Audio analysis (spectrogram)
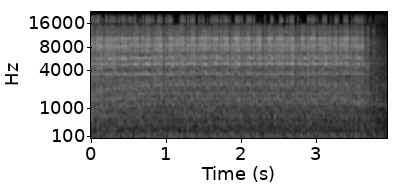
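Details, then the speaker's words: Cub Cadet RZT SX EFI zero-turn mower with a new key switch fitted: a couple of clicks, the starter cranks steadily at about three and a half beats a second but never fires; cause later found to be a faulty relay; crank no start. "So you heard a couple clicks, but nothing happened. So essentially that switch is doing the same thing this switch was doing."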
